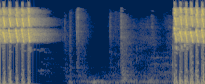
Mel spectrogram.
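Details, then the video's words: Cililin song used as training audio for a caged White-rumped shama: a rapid, bright, high trill of fast repeated notes, a near-silent gap, then the same buzzy trill starting again. "Masteran CILILIN Materi Wajib untuk Burung Murai Batu anda!!"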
